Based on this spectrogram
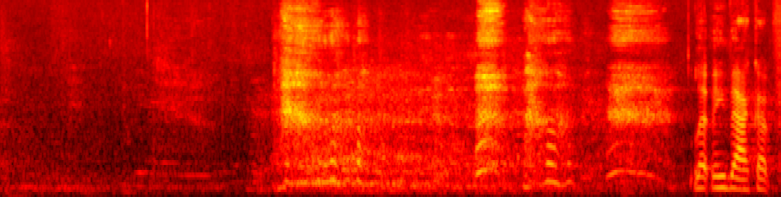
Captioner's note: laughter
